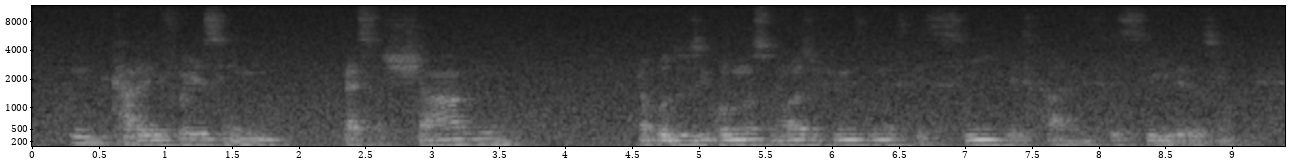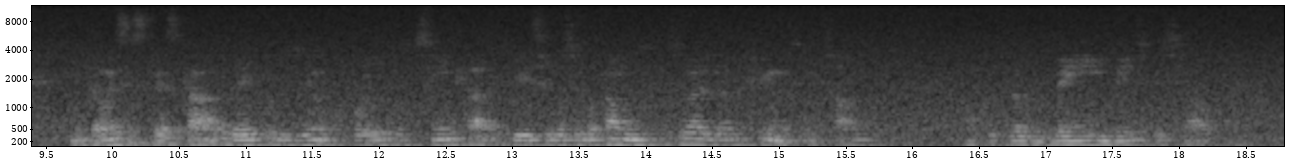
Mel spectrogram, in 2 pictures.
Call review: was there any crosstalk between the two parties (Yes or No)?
No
